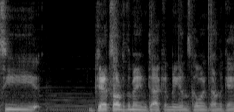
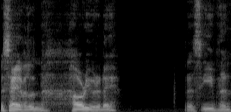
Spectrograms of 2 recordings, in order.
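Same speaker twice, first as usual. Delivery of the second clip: put-on pirate-like North Country English accent. The narrator voices Captain O'Neill greeting Miss Evelyn: Captain O'Neill's North Country accent. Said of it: "He's North Country, therefore he sounds kind of like a pirate".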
